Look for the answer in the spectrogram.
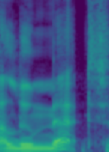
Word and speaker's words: Lumet: Lumet. He does pronounce the T. – Ah, Lumet.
